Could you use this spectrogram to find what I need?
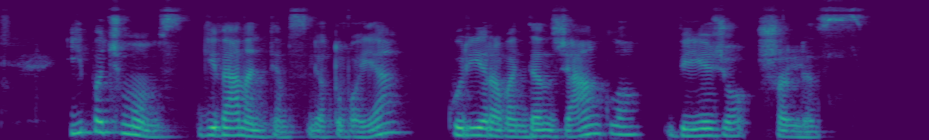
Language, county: Lithuanian, Kaunas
